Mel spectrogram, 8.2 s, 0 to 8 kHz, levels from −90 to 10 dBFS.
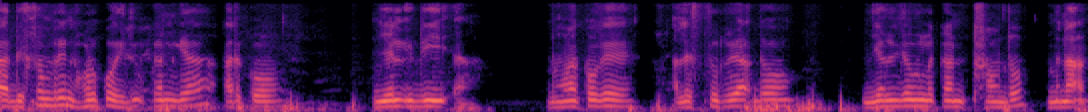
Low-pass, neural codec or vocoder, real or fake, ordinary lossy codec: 7.2 kHz; codec, 16 kHz, 6 kbps, DAC; fake; none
